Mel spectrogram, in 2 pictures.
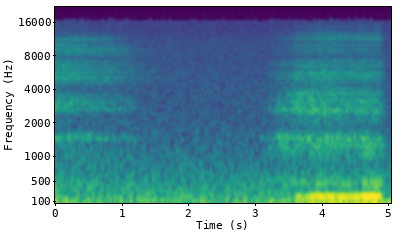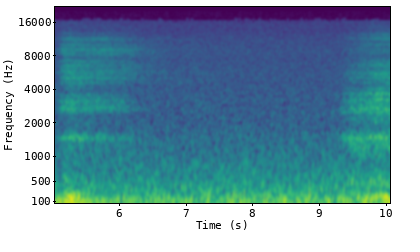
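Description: Faint, rough snoring breaths from a sleeping dog over room hiss; one breath ends with a soft whistling tone.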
